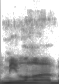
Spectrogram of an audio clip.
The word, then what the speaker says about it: Milan: It's spelled like Milan, but they pronounce it Milan.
